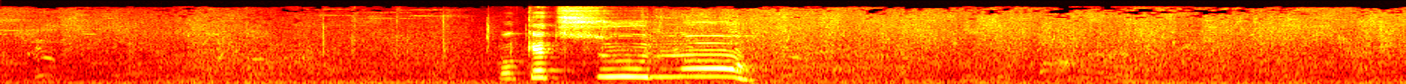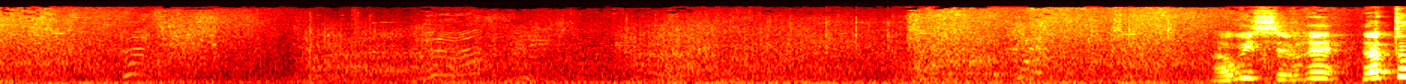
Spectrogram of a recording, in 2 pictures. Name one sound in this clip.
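Swords clash and slash in quick strikes.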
